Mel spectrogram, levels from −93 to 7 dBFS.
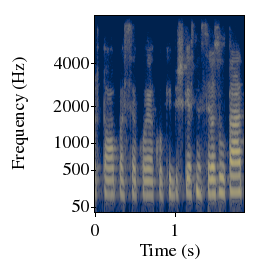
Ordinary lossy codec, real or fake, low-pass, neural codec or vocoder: Opus, 32 kbps; real; 7.2 kHz; none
